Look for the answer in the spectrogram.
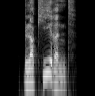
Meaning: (verb) present participle of blockieren; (adjective) blocking
- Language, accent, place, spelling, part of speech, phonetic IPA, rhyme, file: German, Germany, Berlin, blockierend, verb, [blɔˈkiːʁənt], -iːʁənt, De-blockierend.ogg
